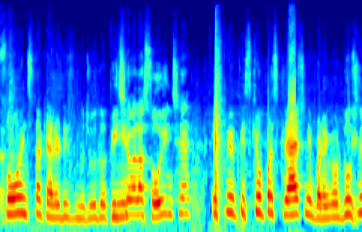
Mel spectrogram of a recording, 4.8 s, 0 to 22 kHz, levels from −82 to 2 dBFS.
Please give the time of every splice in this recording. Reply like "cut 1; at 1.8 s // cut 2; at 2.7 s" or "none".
cut 1; at 2.6 s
